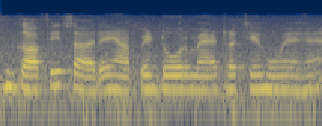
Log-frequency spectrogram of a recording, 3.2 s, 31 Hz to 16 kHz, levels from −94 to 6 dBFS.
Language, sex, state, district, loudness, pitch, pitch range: Hindi, female, Haryana, Charkhi Dadri, -17 LUFS, 190 Hz, 185-200 Hz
